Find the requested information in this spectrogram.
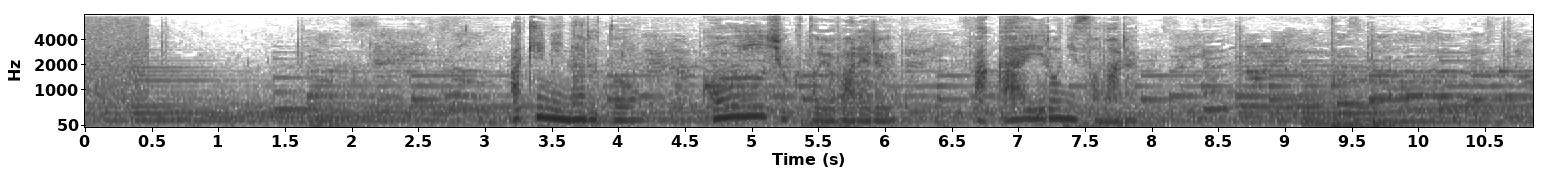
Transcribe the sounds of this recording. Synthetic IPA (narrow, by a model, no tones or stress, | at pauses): akʲiɲ̟inaɾɯ̟t̪o̞ | kʰõ̞ɰ̃ĩɰ̃ɕo̞kɯ̟̥t̪o̞jo̞baɾe̞ɾɯ̟ | akaiɾo̞ɲ̟iso̞maɾɯ̟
